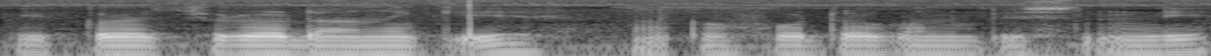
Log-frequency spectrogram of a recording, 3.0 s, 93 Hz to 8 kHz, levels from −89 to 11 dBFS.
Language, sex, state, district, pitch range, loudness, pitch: Telugu, male, Andhra Pradesh, Sri Satya Sai, 110-115 Hz, -18 LUFS, 110 Hz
